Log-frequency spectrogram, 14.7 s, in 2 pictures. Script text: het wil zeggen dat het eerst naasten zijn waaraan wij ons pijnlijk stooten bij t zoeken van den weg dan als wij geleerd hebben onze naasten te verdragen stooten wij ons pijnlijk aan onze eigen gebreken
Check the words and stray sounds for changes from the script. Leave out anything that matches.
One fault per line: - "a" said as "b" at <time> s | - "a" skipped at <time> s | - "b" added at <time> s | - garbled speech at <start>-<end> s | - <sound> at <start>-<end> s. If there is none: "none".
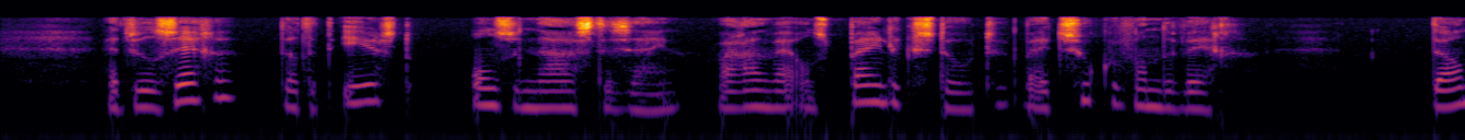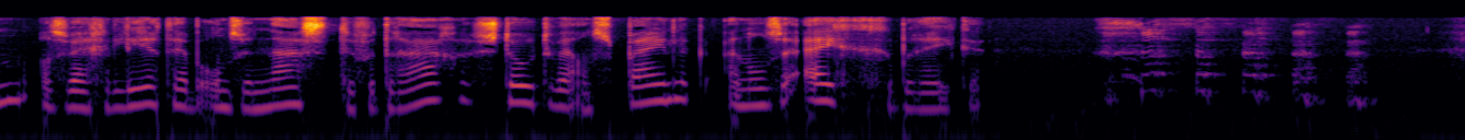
- "onze" added at 2.3 s
- laugh at 12.8-14.2 s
